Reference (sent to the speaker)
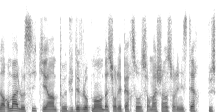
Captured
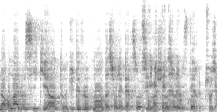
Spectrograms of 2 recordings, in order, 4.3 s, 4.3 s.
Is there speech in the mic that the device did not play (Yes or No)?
Yes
